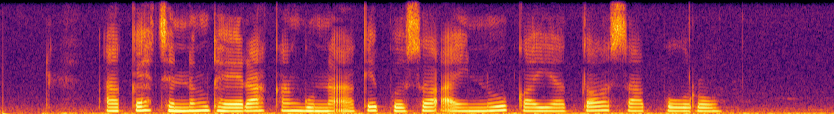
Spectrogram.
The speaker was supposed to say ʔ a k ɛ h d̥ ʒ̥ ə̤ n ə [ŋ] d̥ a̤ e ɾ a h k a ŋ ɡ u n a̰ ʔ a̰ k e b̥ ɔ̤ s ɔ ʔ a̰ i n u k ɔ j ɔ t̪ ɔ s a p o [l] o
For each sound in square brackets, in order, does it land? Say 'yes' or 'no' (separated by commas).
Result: yes, no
